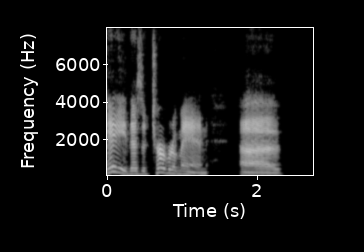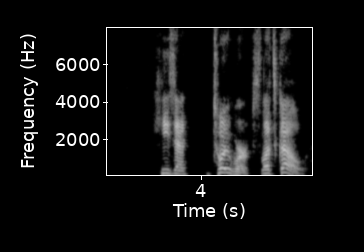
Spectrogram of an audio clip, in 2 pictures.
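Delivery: ordinary delivery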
